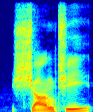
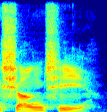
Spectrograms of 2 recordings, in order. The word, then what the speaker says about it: Shang-Chi: This week, we are covering Shang-Chi. Is that did I say it right for the first time? – Yes, we're recovering covering Shang-Chi.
